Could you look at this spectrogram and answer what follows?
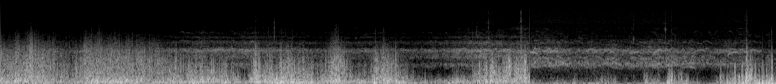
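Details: Migrating snow geese flocks at Clinton Lake, central Illinois, during a blizzard on 6 February 2016, recorded at close range: a dense chorus of high yelping calls, heavy rumbling wind over the microphone, and the goose chorus thinning after about five seconds.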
